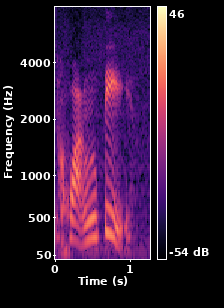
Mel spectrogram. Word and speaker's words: Huangdi: How would you say that? – That is Huangdi.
